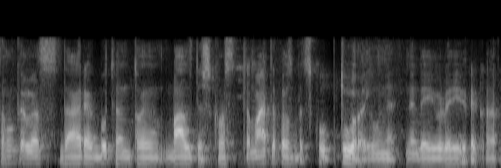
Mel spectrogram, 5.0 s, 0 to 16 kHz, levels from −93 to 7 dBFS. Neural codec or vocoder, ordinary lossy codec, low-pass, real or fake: codec, 16 kHz, 1 kbps, X-Codec, HuBERT features, trained on general audio; AAC, 64 kbps; 7.2 kHz; fake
